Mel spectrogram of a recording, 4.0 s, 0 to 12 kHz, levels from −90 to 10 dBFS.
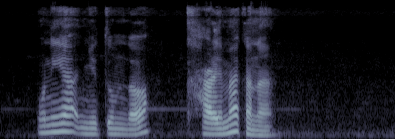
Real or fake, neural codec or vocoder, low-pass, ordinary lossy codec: real; none; 9.9 kHz; Opus, 24 kbps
